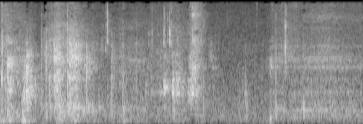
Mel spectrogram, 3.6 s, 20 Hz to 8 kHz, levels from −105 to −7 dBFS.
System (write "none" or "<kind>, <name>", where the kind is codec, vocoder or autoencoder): none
